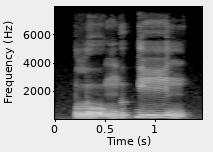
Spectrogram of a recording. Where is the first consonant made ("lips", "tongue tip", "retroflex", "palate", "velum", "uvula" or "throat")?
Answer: tongue tip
